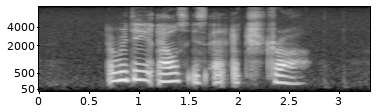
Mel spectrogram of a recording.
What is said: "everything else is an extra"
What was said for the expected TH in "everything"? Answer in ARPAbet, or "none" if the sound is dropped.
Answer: T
